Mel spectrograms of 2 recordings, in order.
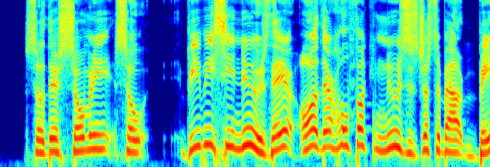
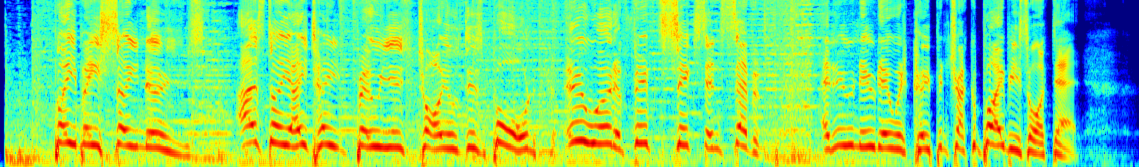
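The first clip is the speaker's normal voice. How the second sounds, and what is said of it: Aggressive put-on British accent. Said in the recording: “I'm a very aggressive sounding British man”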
